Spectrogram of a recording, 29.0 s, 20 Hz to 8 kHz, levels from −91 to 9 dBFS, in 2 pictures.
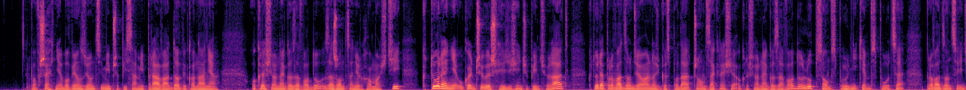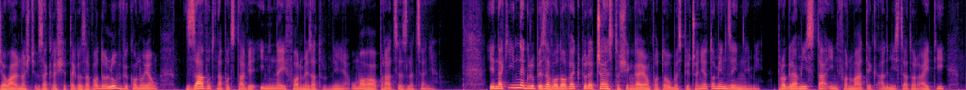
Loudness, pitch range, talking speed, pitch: -20 LUFS, 125-150 Hz, 130 wpm, 135 Hz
